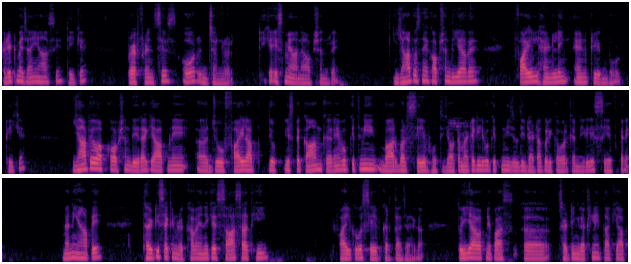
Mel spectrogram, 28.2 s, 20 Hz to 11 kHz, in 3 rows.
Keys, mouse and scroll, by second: 3.2 click, 6.8 click, 19.5 click, 21.5 click, 25.7 click.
